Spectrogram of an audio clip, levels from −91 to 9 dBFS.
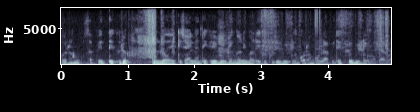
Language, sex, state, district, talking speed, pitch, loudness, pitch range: Rajasthani, female, Rajasthan, Churu, 280 wpm, 135 Hz, -22 LUFS, 130-150 Hz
